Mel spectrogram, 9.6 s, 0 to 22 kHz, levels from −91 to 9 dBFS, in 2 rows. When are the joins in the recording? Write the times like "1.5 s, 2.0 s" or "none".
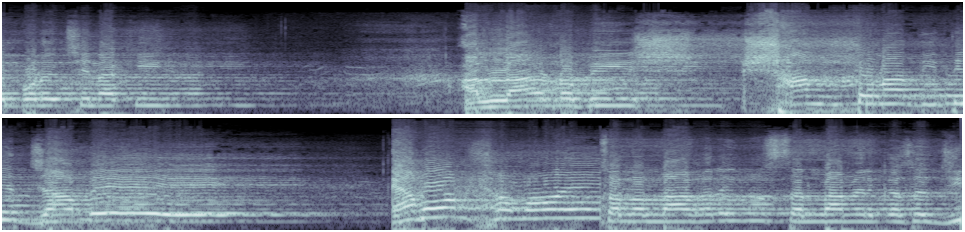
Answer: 7.8 s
